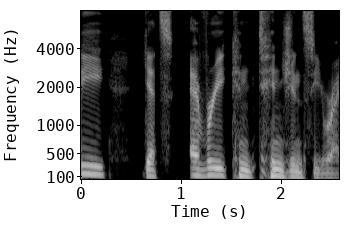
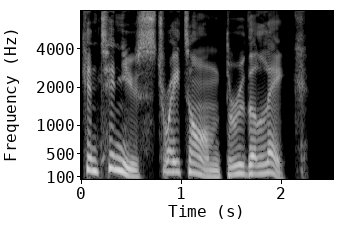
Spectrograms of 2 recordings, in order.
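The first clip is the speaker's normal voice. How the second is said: sweet, small British sat-nav-style voice, pitched up; 7 semitones higher, 3 dB louder than usual. Recalling an old TomTom that seemed evil, quoting it: TomTom's cute British voice. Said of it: "in its cute little British voice".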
